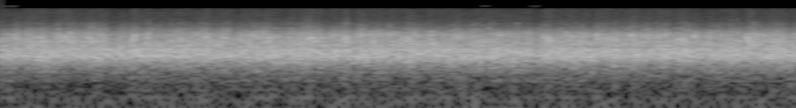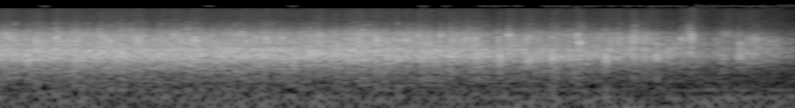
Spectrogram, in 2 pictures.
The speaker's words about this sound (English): That well-earned applause deserves a curtain call.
